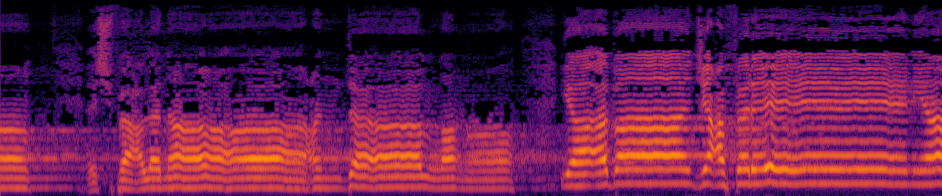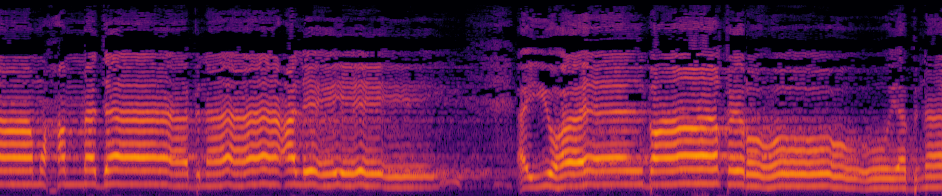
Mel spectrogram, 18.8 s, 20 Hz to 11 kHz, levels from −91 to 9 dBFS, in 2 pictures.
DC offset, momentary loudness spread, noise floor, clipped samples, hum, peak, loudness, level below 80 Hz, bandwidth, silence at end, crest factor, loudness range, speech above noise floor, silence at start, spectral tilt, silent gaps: under 0.1%; 13 LU; -45 dBFS; under 0.1%; none; -6 dBFS; -21 LUFS; -74 dBFS; 9.6 kHz; 0 s; 14 dB; 5 LU; 24 dB; 0 s; -5 dB/octave; none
